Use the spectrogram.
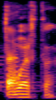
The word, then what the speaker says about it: Huerta: big it's because we you don't pronounce the h i don't i think it's silent uh huerta yeah i i do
